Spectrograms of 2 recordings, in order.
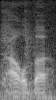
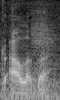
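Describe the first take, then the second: First: The word is said with two syllables. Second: The word is said with three syllables. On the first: "It's spelled Alba" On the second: "but it's pronounced Alaba"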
